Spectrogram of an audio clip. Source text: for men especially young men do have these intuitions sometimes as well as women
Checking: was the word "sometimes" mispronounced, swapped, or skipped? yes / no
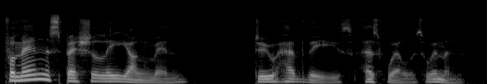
yes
